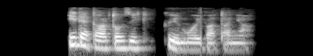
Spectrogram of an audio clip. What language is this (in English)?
Hungarian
